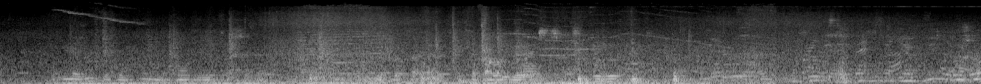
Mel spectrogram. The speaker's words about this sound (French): Fragment sonore numéro 1. On entend la mer.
